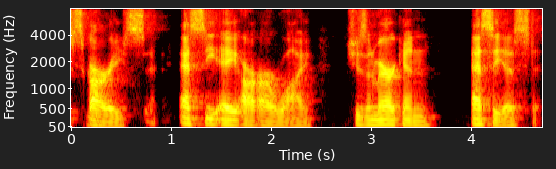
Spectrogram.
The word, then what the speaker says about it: Scarry: And you end up writing about a quote that Elaine, I think her name is pronounced Scarry, Scarry.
